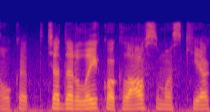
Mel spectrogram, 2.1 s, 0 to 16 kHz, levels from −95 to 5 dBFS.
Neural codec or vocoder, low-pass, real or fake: none; 7.2 kHz; real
